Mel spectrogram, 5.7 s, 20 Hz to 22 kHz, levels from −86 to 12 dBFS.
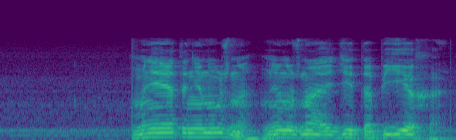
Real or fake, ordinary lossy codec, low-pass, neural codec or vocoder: real; none; 7.2 kHz; none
